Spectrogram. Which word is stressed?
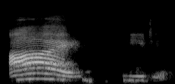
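I. The stress falls on the word I. "I'm going to stress on the word, first word"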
